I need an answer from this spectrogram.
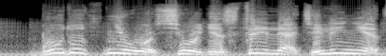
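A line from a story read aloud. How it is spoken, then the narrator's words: Strained yelling. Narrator (Russian): заорал Фокин натужным голосом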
